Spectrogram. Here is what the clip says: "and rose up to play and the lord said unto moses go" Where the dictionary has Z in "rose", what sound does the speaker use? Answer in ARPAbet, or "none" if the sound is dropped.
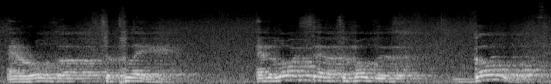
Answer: Z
